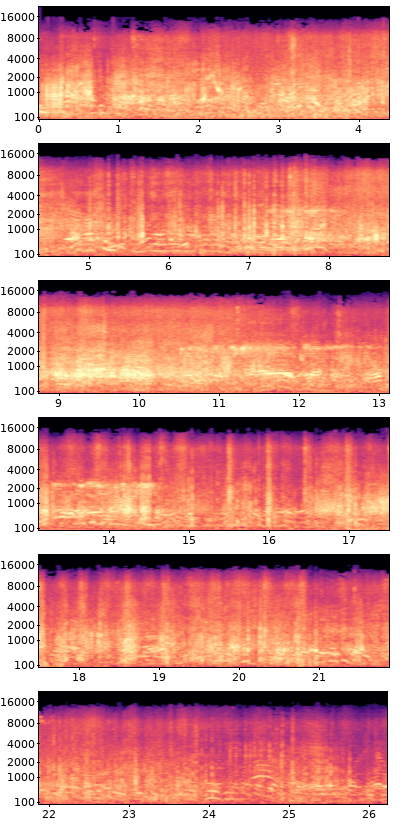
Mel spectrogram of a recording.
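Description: Indistinct voices of several people talking and calling out at once, words unclear, with scattered clicks and knocks among them.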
